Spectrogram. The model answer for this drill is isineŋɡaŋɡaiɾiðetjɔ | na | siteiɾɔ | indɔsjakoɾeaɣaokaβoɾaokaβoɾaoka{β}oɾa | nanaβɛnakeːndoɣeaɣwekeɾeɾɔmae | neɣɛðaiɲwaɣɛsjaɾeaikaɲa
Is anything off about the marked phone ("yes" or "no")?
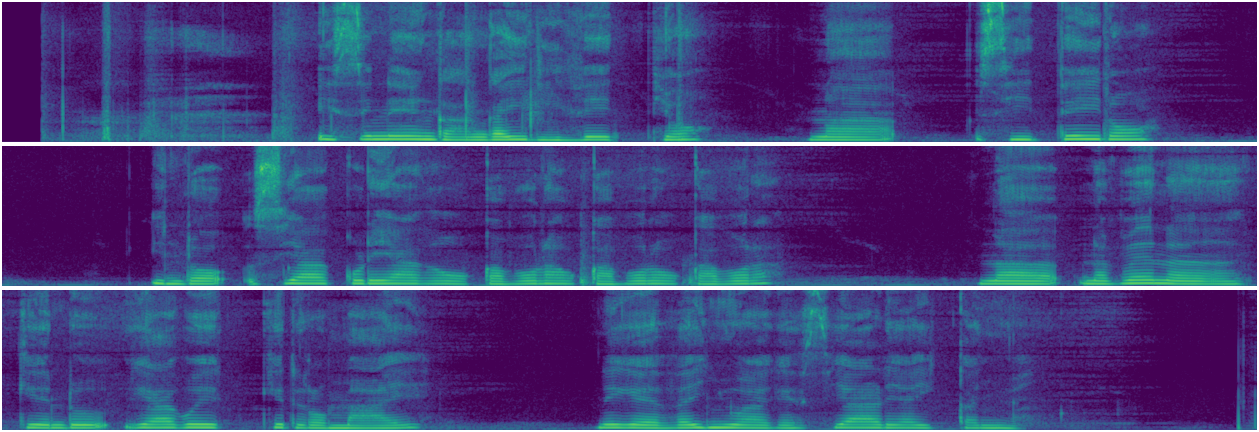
no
